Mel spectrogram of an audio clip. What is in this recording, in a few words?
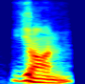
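"yon", Indian English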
